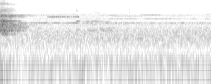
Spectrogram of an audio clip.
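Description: Steady low background rumble with a few faint, steady high-pitched tones above it, after a short breath at the very start.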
